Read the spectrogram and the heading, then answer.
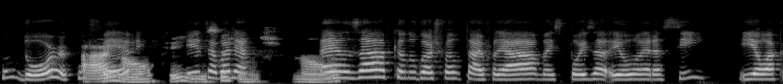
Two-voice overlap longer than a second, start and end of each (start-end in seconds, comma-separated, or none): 0.8-2.5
